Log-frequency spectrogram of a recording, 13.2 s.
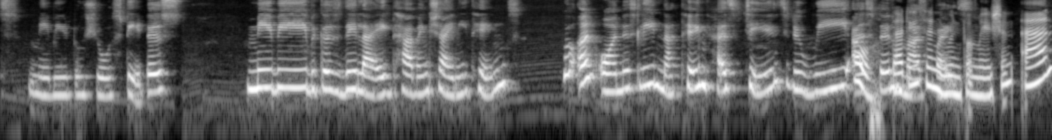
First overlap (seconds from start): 10.7 s

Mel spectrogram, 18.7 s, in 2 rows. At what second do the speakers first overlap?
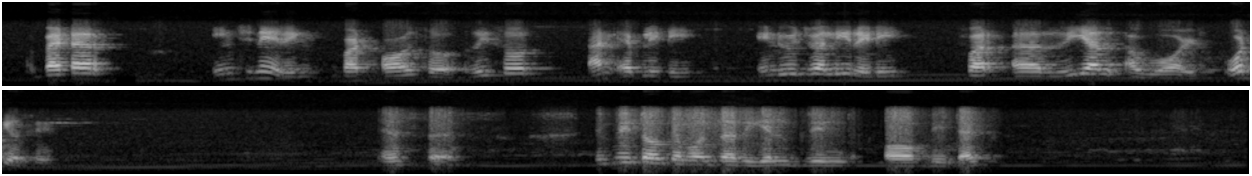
none

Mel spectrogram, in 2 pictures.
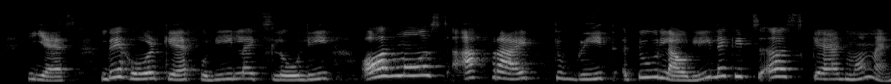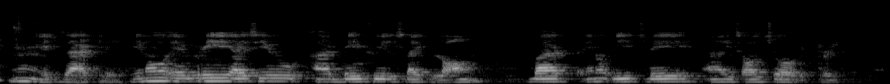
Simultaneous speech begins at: none

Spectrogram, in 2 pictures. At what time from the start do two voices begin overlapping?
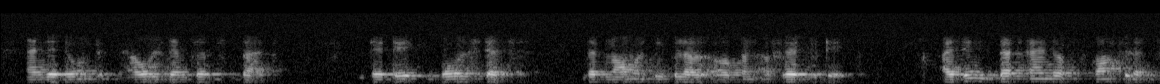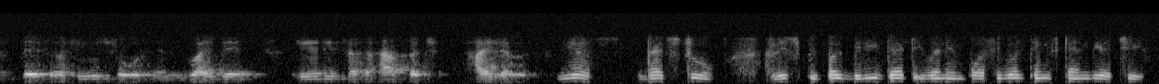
none

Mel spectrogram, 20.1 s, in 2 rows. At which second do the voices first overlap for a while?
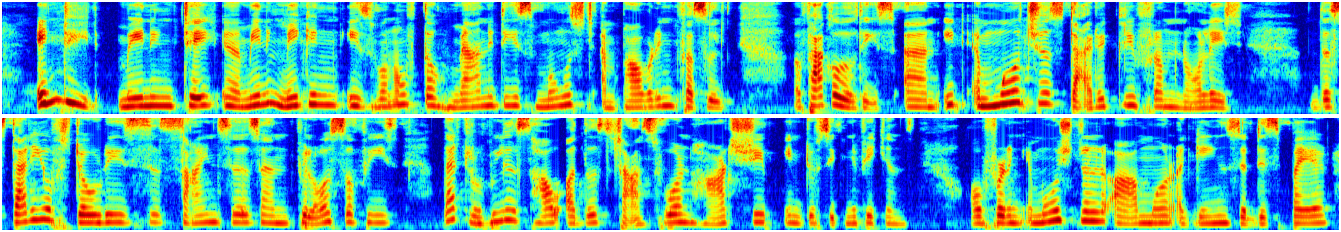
none

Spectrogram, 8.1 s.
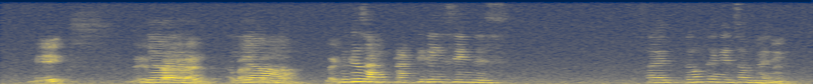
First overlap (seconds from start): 1.4 s

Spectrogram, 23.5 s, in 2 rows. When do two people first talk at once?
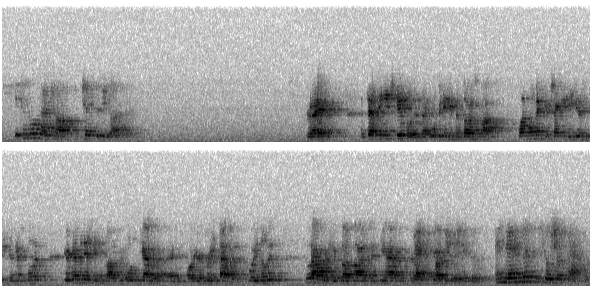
19.9 s

